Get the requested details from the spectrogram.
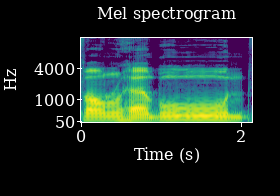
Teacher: فَارْہَبُونَ اس میں را اپنے موٹا پڑھنا ہے، باقی سب کے سب باریک ہیں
